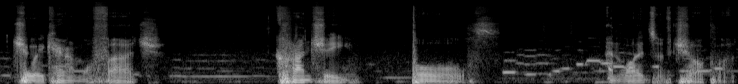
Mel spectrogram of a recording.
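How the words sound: It is said in a put-on narrator voice.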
